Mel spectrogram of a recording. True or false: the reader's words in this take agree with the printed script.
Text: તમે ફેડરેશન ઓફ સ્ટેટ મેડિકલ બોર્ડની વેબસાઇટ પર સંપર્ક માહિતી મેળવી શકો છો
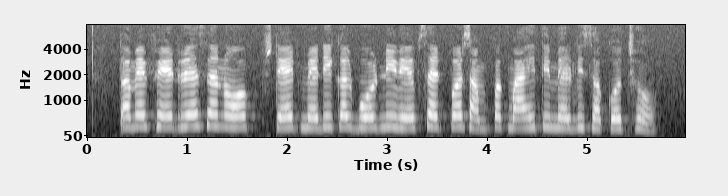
true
